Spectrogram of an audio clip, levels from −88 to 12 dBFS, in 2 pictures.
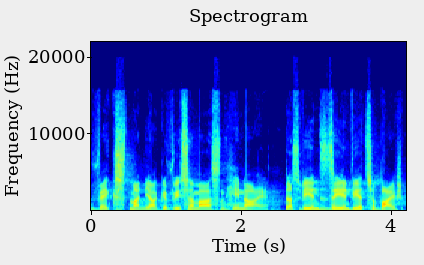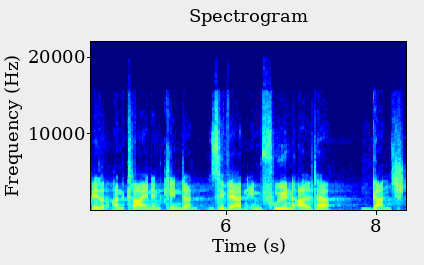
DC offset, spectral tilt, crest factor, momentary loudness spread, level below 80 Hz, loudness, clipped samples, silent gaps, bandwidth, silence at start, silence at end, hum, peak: under 0.1%; -3 dB/octave; 18 dB; 7 LU; -66 dBFS; -26 LUFS; under 0.1%; none; 18 kHz; 0 s; 0 s; none; -8 dBFS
